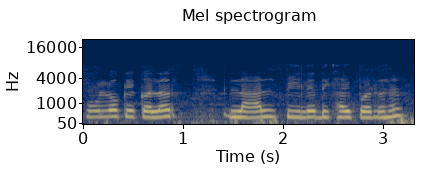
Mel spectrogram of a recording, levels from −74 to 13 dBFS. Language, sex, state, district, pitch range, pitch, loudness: Hindi, female, Jharkhand, Garhwa, 265-285 Hz, 275 Hz, -14 LUFS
